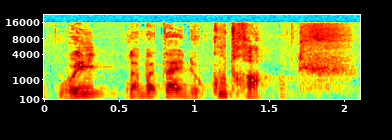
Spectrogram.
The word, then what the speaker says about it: Coutras: Oui, la bataille de Coutras, avec un S à la fin qui ne se prononce pas.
